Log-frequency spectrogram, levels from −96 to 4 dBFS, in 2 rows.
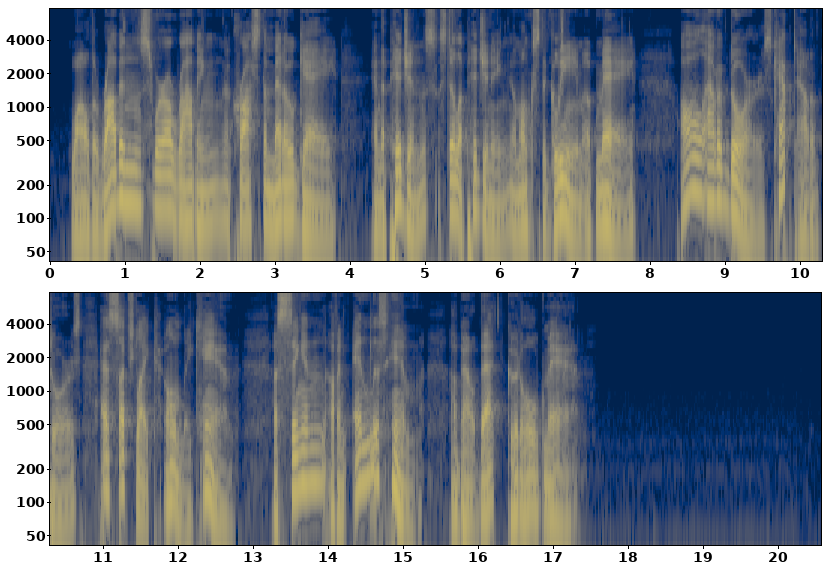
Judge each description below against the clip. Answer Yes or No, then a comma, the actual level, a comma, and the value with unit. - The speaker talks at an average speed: No, slow, 130 wpm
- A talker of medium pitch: No, very low, 90 Hz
